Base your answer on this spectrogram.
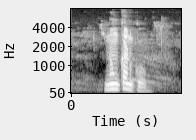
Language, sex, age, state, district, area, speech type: Santali, male, 18-30, West Bengal, Malda, rural, spontaneous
